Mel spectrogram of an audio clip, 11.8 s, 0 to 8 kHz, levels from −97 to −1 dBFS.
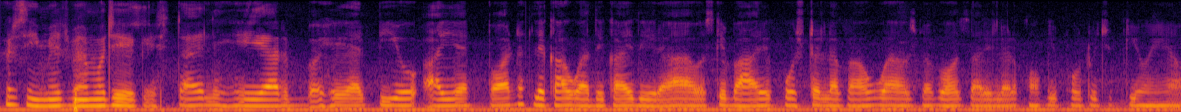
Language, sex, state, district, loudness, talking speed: Hindi, female, Uttarakhand, Tehri Garhwal, -28 LUFS, 185 wpm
